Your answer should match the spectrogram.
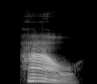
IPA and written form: haʊ (how)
